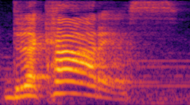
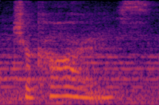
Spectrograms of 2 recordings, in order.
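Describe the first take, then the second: First: It is shouted in an angry voice. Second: It is said gently, as if teaching.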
